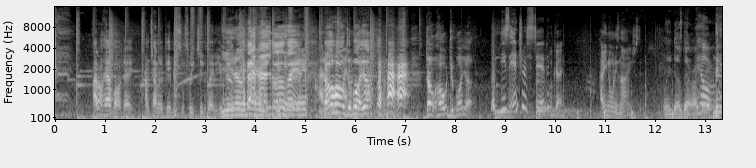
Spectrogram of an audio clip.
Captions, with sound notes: I'm tryin' to get me some sweet cheeks later. You know what I'm sayin'? (laughs) Don't hold your boy up. (laughs) Don't hold your boy up. - He's interested. - Okay. How you know when he's not interested? - When he does that right there. - He'll really just go back to sleep.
